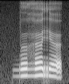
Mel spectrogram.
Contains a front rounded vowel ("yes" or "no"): yes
